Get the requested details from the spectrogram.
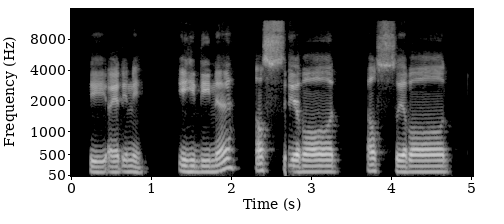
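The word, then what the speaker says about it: الصراط: Assirat menggunakan huruf shad ya. Dan huruf shad. Maka di sini kita berusaha menebalkan huruf shad ini. Ee dan biasanya orang Indonesia agak kesulitan menyebutkan huruf shad ya karena tidak ada di bahasa kita ya as asirat.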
